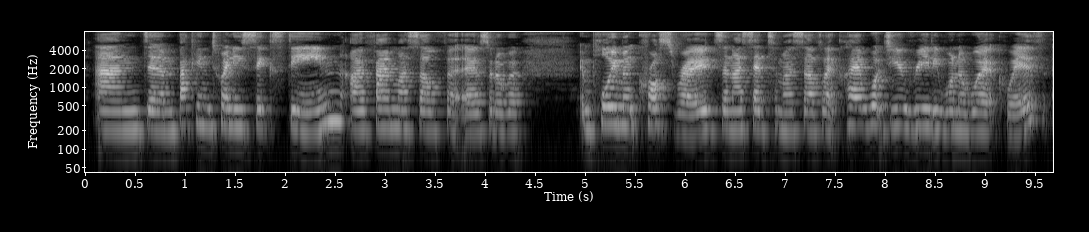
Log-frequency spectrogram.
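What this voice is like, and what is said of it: Non-Australian accent. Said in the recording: “clearly from your accent, you're not from around here originally ... I am working on my Aussie accent. It's just not going very well”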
